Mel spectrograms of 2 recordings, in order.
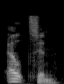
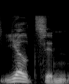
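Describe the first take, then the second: First: The name begins with a plain 'e' sound. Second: The name begins with a 'ye' sound. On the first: The speaker calls it wrong. "not Eltsin" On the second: The speaker calls it right. "An E at the beginning of a Russian word is usually pronounced Ye, thus Yeltsin"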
